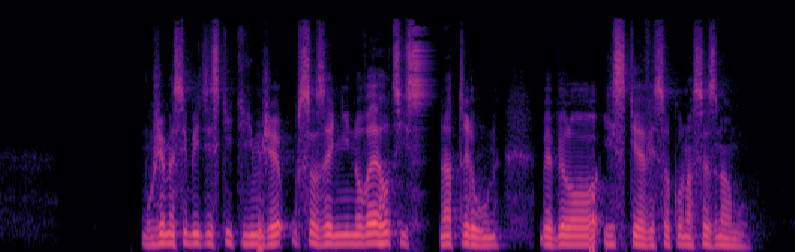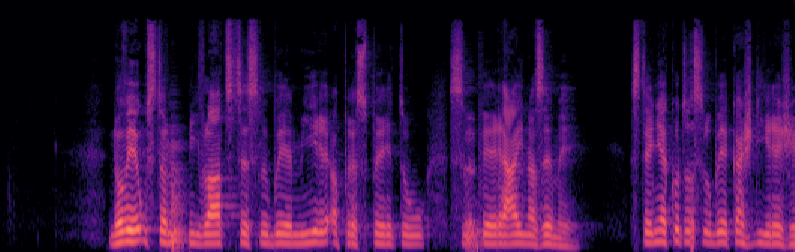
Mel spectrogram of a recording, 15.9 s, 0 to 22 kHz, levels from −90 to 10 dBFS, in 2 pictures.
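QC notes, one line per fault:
2.58 s, 4.14 s, 5.91 s, 9.67 s, 12.61 s, 14.86 s, lost LE Audio frames: gaps of 52.5, 270, 105, 180, 150 and 37.5 ms (the 5.91 s and 12.61 s losses scattered). The LC3 decoder repeats the last spectrum with randomised signs, so the speech smears into noise rather than falling silent, and the 270 ms gap fades out.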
